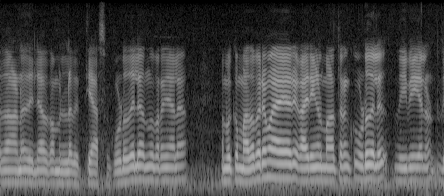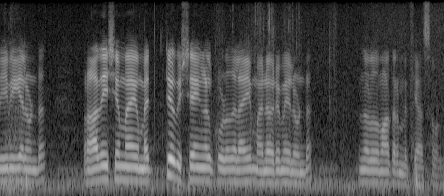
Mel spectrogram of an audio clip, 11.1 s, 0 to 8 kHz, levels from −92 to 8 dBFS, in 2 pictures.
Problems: background sounds at intervals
